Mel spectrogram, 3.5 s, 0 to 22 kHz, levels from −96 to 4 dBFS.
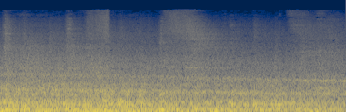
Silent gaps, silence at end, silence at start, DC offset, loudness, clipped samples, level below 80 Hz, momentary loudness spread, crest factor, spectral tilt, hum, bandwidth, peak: none; 0 s; 0 s; under 0.1%; -17 LUFS; under 0.1%; -18 dBFS; 3 LU; 12 dB; -7 dB/octave; none; 14 kHz; -2 dBFS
